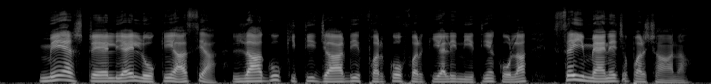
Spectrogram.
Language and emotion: Dogri, angry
